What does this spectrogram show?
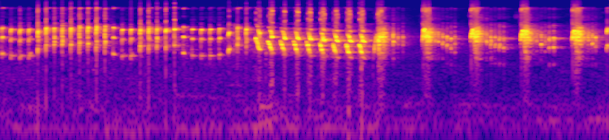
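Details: Long-tailed shrike from Madura, a clear master song: rapid repeated chattering notes at first, shifting into a fast descending trill, then separated loud harsh notes about every half second.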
